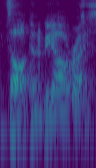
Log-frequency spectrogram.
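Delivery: soft, low mutter under the breath. Answering a woman who just muttered at them, muttering back. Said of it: "I just mutter back".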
